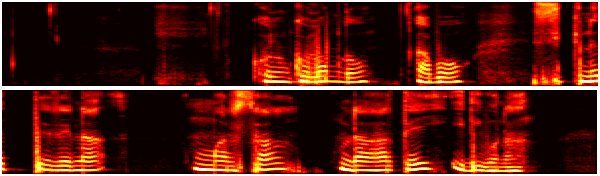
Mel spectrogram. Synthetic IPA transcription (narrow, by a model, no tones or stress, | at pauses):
kʰɔkɔlɔmd̪ɔ | abɔ | siknət̪ːɛɾɛnaʔ | maɾsal | ɖaaɾt̪ɛjid̪ibɔna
